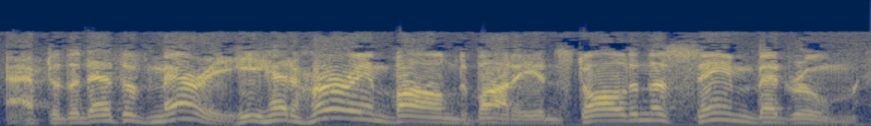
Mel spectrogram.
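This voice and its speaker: A man narrates strange true tales for an old-time radio program, his voice husky and sharply bright. He rides the sentences up and down with lively emphasis and clips each story off with a punchy tag. The old broadcast recording sounds dull and lo-fi. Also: fairly high pitch. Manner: brisk, emphatic storytelling with punchy catchphrase endings.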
